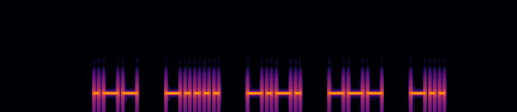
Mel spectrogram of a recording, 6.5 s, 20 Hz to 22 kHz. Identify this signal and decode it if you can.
Morse code, heard as a keyed tone, about 20 wpm, spaced as for 15 wpm, 700 Hz. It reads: W6COD
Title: 161 Lesson 26g - Letter g - Call Signs 20wpm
